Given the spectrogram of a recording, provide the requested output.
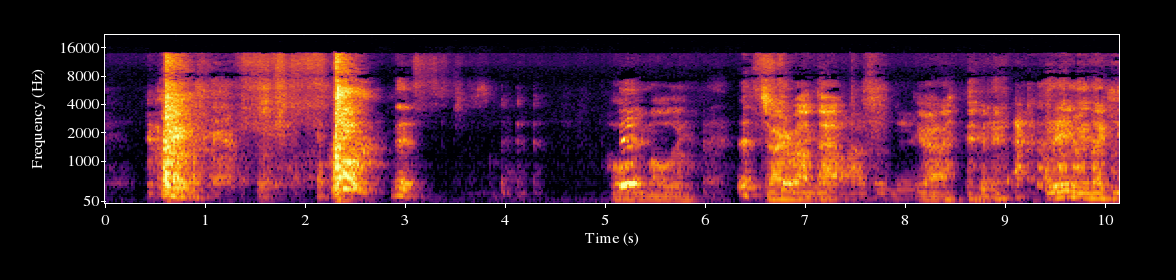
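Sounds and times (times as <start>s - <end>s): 
single loud sneeze: 0.4s - 3.0s
speech: 2.3s - 3.2s, 6.4s - 10.1s
laughter: 8.4s - 10.1s.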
